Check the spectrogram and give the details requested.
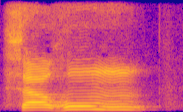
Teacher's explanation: Hu incə. Mim izhar edirik. Ağız yumulur. Dodaq hərfidir.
